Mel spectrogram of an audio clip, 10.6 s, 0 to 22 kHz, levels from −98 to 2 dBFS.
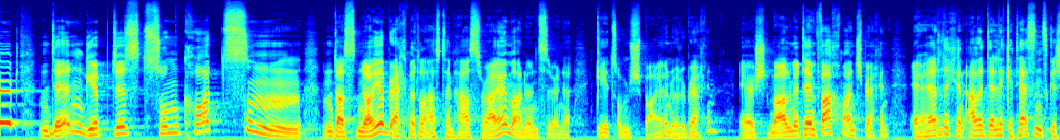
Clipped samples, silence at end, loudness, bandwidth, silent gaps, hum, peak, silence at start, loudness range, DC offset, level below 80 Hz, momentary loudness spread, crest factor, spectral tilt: under 0.1%; 0 s; -24 LUFS; 20 kHz; none; none; -4 dBFS; 0 s; 4 LU; under 0.1%; -50 dBFS; 11 LU; 20 dB; -5 dB/octave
